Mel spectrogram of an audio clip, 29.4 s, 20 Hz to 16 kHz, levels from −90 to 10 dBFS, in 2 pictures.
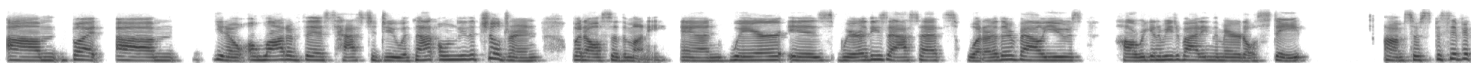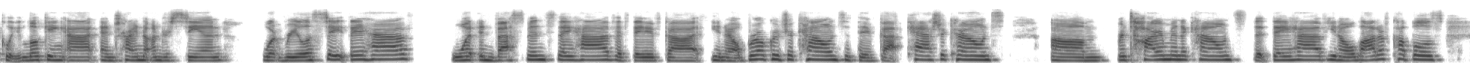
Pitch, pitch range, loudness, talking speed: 205 Hz, 190-225 Hz, -20 LUFS, 170 wpm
